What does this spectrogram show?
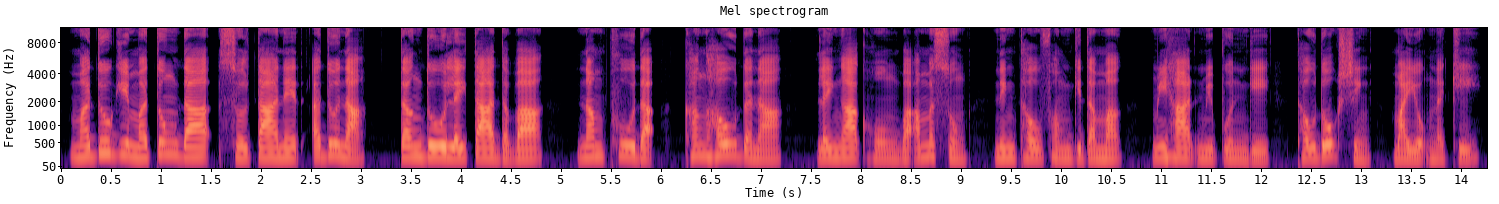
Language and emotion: Manipuri, neutral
